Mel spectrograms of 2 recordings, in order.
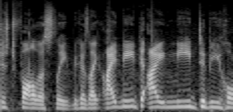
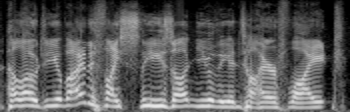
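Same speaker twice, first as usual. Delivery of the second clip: slow, loud, higher put-on pest voice; annoying seatmate; 4 semitones higher, 9 dB louder than usual. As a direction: ham up a rude passenger asking to sneeze. Airplane seatmate acted out.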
